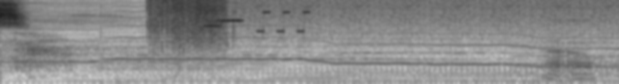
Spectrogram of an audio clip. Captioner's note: electricity crackling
